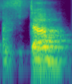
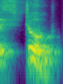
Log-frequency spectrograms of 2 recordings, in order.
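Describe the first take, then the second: First: Stubb with a short u, as in tub; Indian pronunciation of Stubb. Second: Stubb with a long oo, as in tube; Finnish pronunciation of Stubb. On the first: Host showing the guest how India says his name, Stubb rhyming with tub. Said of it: "we'd say in India". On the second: Host trying the guest's own way of saying his name, Stubb with an oo. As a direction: say Stubb like "Stoob". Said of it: "closer to tube than to tub". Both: Shown as a demonstration.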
